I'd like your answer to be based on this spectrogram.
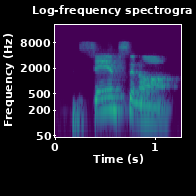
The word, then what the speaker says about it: Samsonov: Like Samsonov. – Samsonov.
